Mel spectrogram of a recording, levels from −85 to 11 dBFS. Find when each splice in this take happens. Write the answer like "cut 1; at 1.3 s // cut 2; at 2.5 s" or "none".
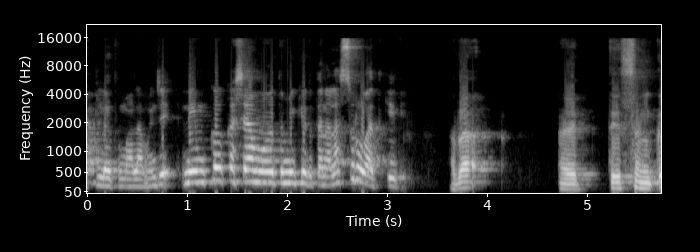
none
